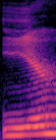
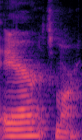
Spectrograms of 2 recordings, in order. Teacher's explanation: It's higher and starts from the e position instead of the a position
